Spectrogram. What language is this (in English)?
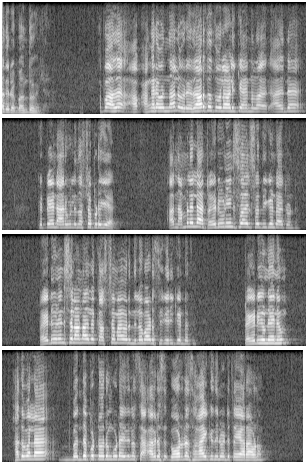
Malayalam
